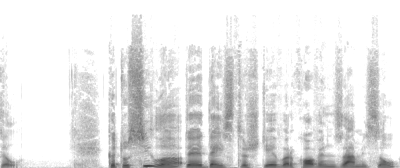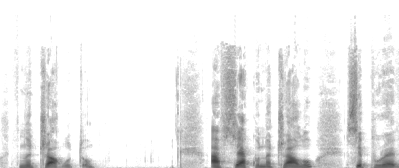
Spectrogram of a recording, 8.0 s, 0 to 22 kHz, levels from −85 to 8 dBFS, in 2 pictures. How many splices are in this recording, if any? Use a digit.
2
